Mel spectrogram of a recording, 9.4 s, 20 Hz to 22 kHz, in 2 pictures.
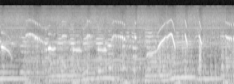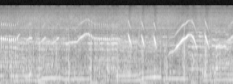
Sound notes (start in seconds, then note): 3.5 whistling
